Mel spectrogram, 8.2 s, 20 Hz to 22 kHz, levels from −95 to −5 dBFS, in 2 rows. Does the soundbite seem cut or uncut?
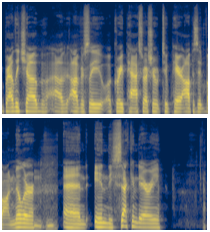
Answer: cut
